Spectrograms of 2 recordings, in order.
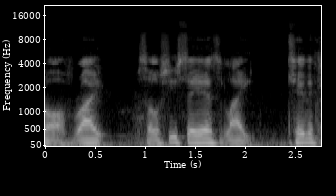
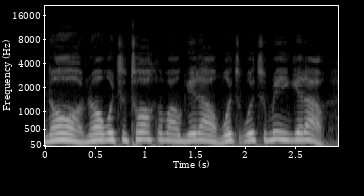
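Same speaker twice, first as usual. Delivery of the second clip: high protesting man; 9 semitones higher than usual. Retold or imitated. Boyfriend protests being thrown out.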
